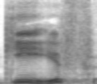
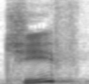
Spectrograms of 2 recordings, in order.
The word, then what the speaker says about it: GIF: Now, the word GIF, some people pronounce it GIF, but it's actually GIF, and GIF, G-I-F, stands for Graphic Interchange Format.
